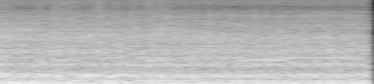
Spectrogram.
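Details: Kia Visto/Hyundai Atoz whose power-steering hum came from fluid below minimum: after topping up the fluid, the idle is a steady low rumble with no whine or hunting. Normal idle; a steering rack reseal is still planned.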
